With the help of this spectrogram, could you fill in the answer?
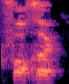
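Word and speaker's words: Völkers: Did I pronounce that right? I think it's an F. Volker.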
